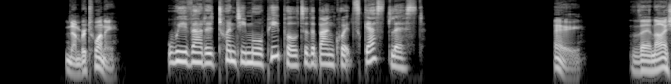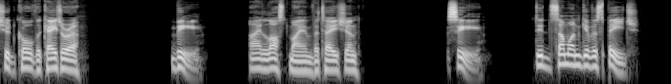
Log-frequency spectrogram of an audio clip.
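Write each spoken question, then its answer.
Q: We've added 20 more people to the banquet's guest list.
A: A: Then I should call the caterer.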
